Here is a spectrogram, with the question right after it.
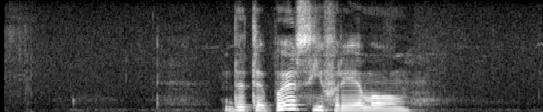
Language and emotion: Russian, sad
